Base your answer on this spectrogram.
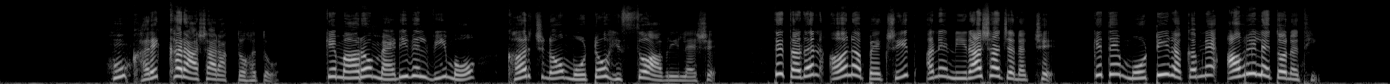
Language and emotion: Gujarati, surprised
